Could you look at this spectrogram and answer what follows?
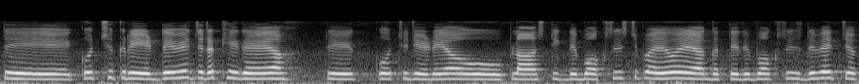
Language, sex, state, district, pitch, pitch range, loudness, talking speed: Punjabi, female, Punjab, Kapurthala, 255 Hz, 245-280 Hz, -13 LUFS, 175 wpm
